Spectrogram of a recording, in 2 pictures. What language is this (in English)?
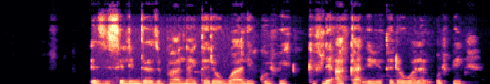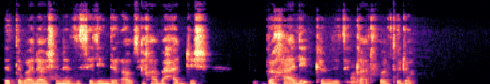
Tigrinya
